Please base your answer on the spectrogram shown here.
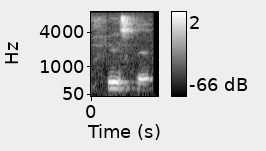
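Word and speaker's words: Fiske: teóricos se llama Susan fisk no s se pronuncia fis tiene ahí la foto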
